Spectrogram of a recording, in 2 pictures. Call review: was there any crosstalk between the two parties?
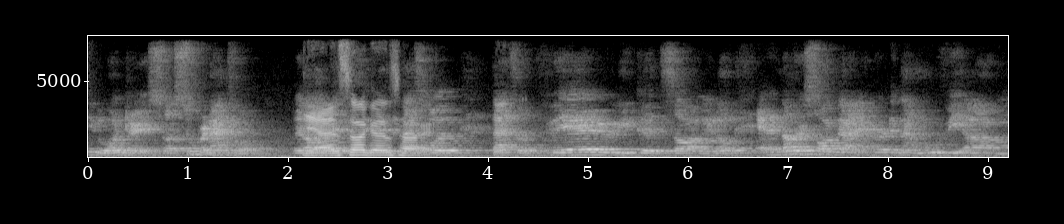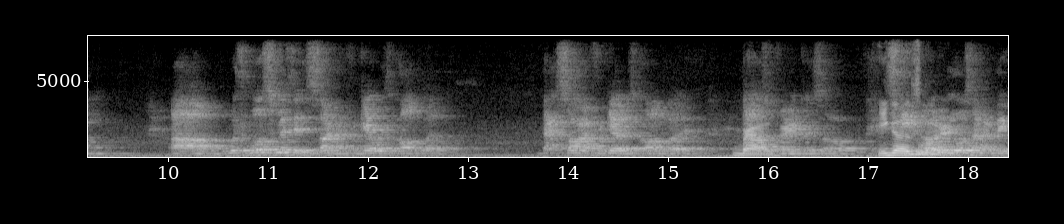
Yes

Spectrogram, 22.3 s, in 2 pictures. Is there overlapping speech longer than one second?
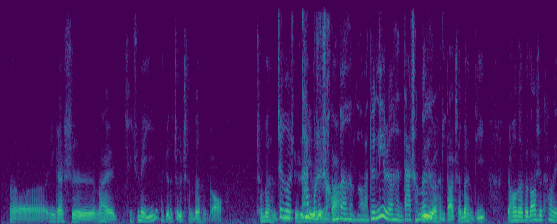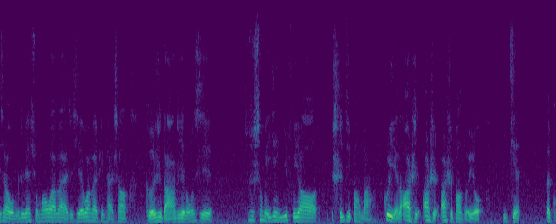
Yes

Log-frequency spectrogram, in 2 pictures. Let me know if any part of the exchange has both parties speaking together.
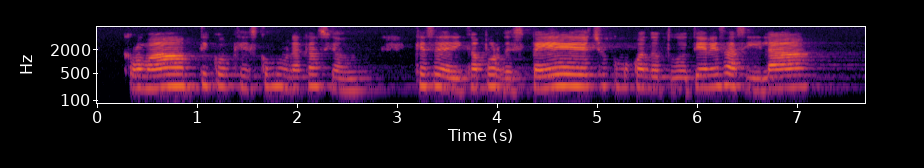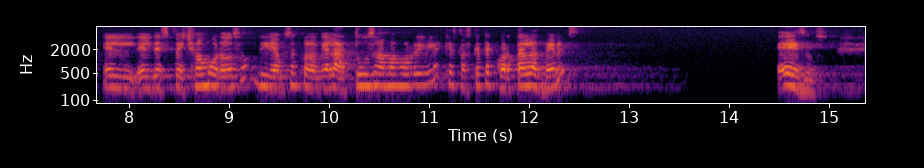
No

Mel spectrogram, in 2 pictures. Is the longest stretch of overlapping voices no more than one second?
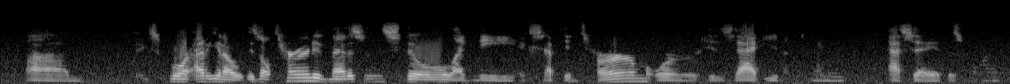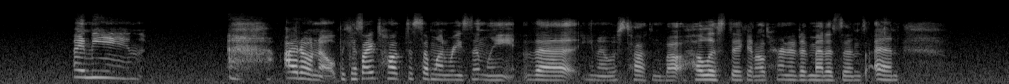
Yes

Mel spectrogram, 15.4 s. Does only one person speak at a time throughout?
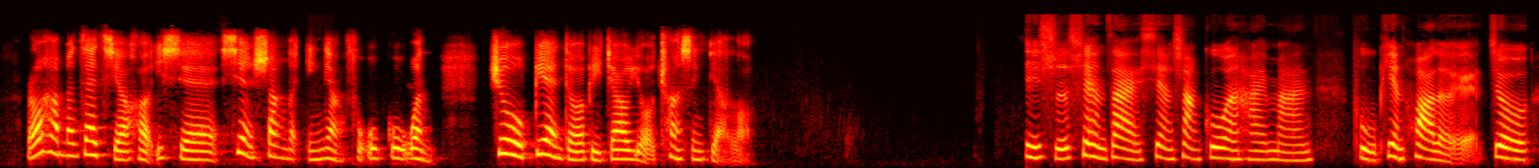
Yes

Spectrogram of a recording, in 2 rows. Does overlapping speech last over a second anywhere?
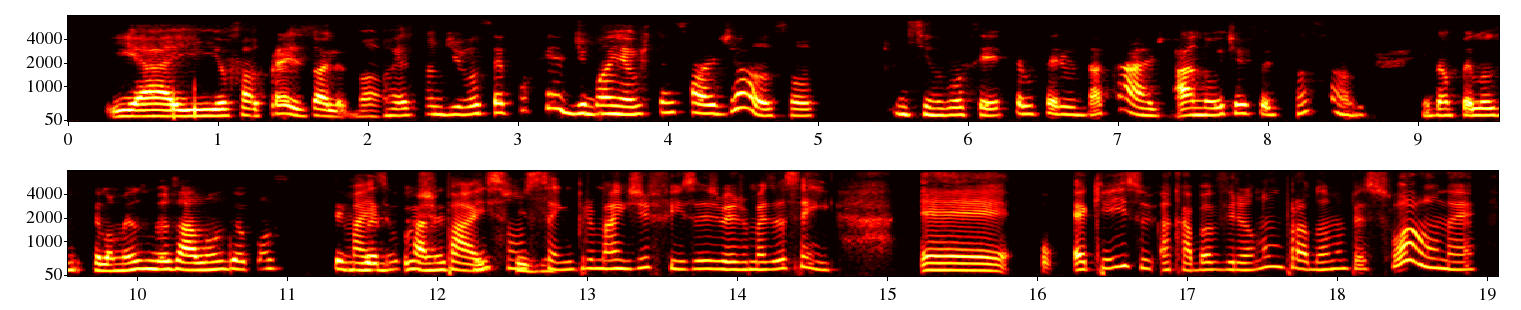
Yes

